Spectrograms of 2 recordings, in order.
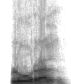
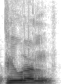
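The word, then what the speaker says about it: plural: प्लूरल, यह नहीं बोलते हैं इसमें, प्लूरल नहीं, ये इसका उच्चारण है प्लूरल, इसमें यह नहीं आता, आधा पे आता प्लूरल। हम बोलते प्लूरल, कोई बोलता है प्यूरल, यह नहीं आता, प्लूरल।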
